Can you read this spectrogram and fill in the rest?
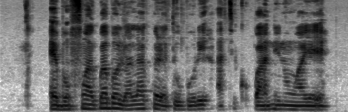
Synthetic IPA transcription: ɛ˨bũ˨fũ˨˦a˧ɡ͡ba˦bɔ˦˨lu˨a˨˧la˦k͡pɛ˦˨ɾɛ˨to˨˦bo˨˦ɾi˦a˦˨ti˧ku̥˦k͡pa˧nĩ˦nũ˦˧a˧jɛ˧jɛ˧

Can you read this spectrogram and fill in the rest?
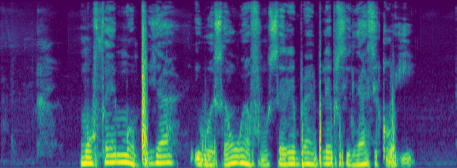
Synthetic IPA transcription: mõ˧fɛ˦mɔ̃˦˨bu˨˦ja˦i˦˨we˨sã˨˦wa˦˨fũ˨˦sɛ˧ɾe˦bɾa˧˦blɛ˦˨bsi˦˨ɲ˦a˦˨si˨ko̰˨jḭ˨˦

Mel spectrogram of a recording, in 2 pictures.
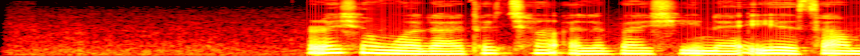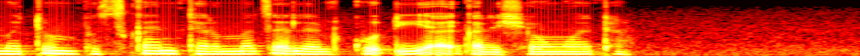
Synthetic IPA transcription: ɾɐ˦ʃɪ˨ŋwɐ˨daː˨tɐ˦t͡ʃːɛ˦ŋʔa˨lbaː˦ʃiː˦naː˨ʔɪ̰˦ja˨sa̰˦˨mʊ˨tʊ˦mɸɪ˨skɐ˦ntɐ˨rmɐ˦sʼɐ̰˦lɐ˨rkʷʊ˦ɗiː˦ʔa̰˨kʼɐ˨ɽʃɛ˦ŋwɐ˦tʰa˨

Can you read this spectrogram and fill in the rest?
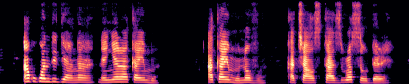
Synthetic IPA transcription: a˦kʷʊ˦kʷa˦n̩˦dɪ˦dɪ˨a˨ŋa˦ne˨ɲe˦ɾa˦ka˨˦m˨ | a˦ka˦ɪ˦mʊ˨nɔ˦vʊ˨ | ka˨t͡ʃa˨lsta˦zɾɔ˦sɛ˨lde˨ɾe˨

